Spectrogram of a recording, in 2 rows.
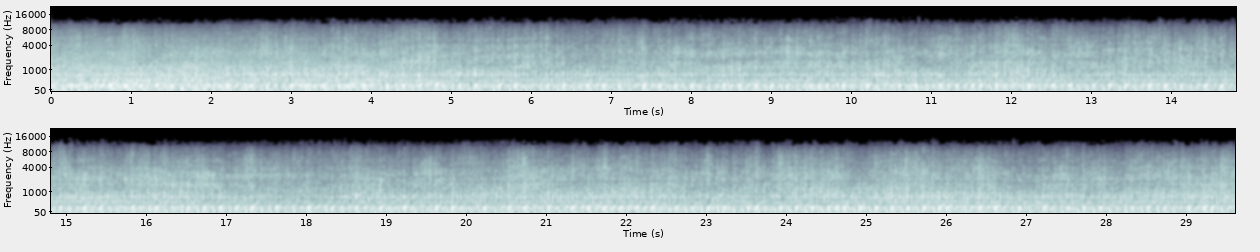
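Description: Grumman TBM-3E Avenger's 14-cylinder Wright R-2600 Twin Cyclone radial engine running steadily at idle, its propeller turning, with an even rumbling beat that holds the same pitch throughout.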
